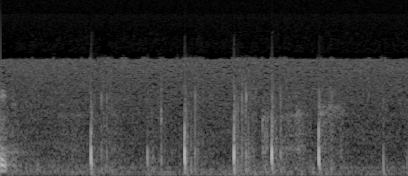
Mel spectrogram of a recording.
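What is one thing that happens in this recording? A person's footsteps scuff on concrete.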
